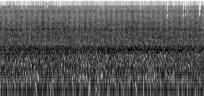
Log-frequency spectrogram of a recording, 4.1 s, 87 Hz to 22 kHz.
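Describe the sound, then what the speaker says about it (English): A freight train in Transport Fever 2 carrying planks from a sawmill to a steel factory rumbles steadily throughout, a continuous dense rolling rail noise with no talk over it. "So there is a freight train that runs up and down here that delivers planks from the sawmill up to the steel factory"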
